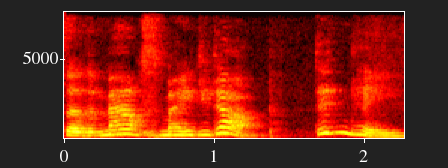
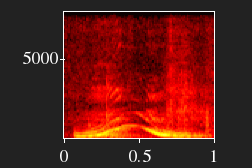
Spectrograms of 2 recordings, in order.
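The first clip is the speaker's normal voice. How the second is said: plain reading voice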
